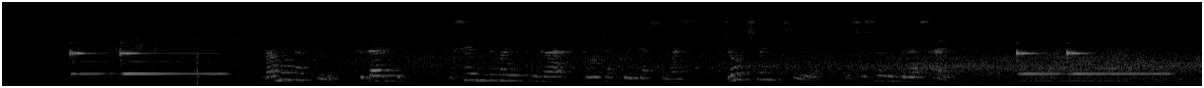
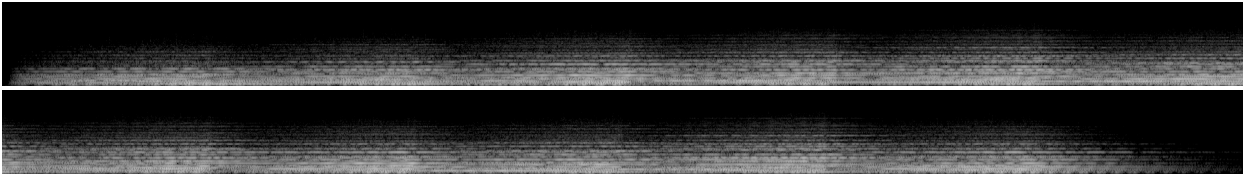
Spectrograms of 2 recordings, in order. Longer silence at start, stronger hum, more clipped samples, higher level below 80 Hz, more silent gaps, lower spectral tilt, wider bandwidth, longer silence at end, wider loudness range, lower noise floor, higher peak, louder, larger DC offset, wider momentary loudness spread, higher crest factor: second, 0 s vs 0.15 s; neither; neither; second, -88 dBFS vs -50 dBFS; neither; second, -1.5 dB/octave vs -9.5 dB/octave; first, 18 kHz vs 9.2 kHz; second, 0 s vs 0.85 s; first, 7 LU vs 3 LU; first, -71 dBFS vs -60 dBFS; second, -32 dBFS vs -8 dBFS; second, -50 LUFS vs -24 LUFS; neither; first, 16 LU vs 8 LU; about the same, 20 dB vs 16 dB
